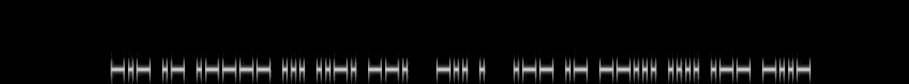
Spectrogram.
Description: Morse code, heard as a keyed tone, about 28 wpm, 700 Hz. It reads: KA1SFG DE WA7HWX
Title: USA Callsign DE Callsign 28wpm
